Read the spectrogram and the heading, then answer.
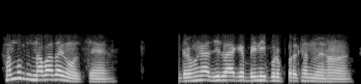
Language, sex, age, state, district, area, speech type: Hindi, male, 30-45, Bihar, Darbhanga, rural, conversation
